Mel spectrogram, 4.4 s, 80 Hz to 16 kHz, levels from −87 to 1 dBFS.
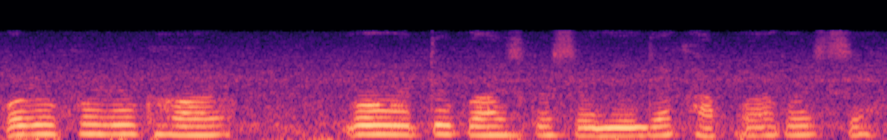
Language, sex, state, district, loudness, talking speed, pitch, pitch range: Assamese, female, Assam, Sonitpur, -17 LUFS, 110 wpm, 185 Hz, 180-195 Hz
